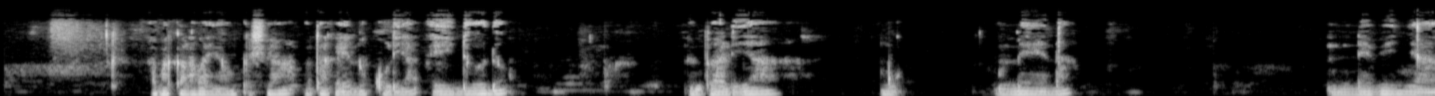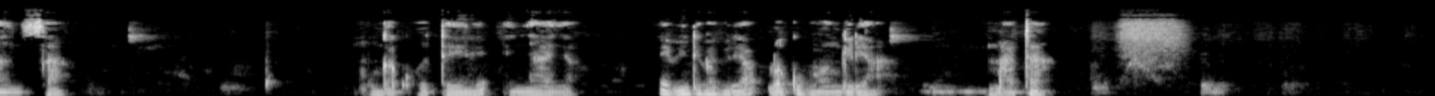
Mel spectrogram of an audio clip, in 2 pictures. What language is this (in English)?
Kenyi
